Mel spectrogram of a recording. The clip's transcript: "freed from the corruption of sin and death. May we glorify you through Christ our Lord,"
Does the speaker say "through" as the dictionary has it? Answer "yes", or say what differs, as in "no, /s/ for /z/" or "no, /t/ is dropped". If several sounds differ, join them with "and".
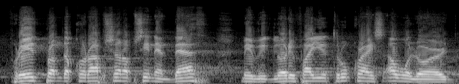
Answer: no, /t/ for /θ/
